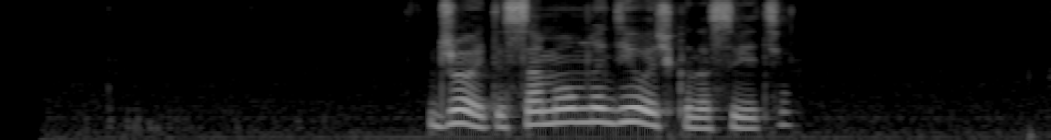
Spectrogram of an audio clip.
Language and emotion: Russian, positive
